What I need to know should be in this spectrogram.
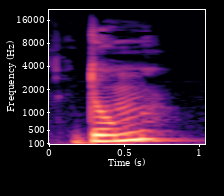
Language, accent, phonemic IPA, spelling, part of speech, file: German, Austria, /dʊm/, dumm, adjective, De-at-dumm.ogg
- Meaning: dumb, stupid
